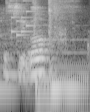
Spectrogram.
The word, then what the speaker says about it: placebo: Placebo. The stress is on the middle. Syllable? Okay, placebo.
